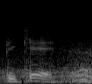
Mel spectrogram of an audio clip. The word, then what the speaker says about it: Piquet: In Portuguese we pronounce Piquet.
